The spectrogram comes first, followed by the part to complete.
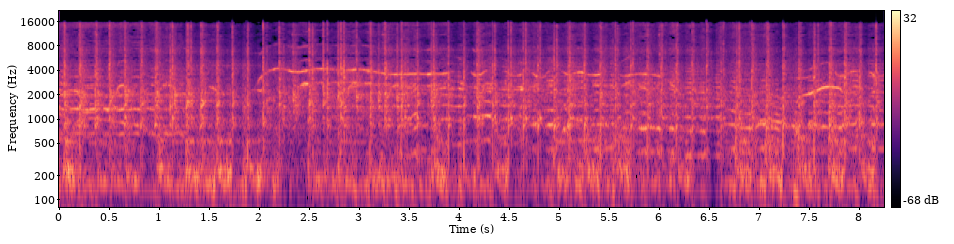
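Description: Procession band music: a reed wind instrument plays a wavering, ornamented melody over a dense, steady beat on a thavil drum.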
